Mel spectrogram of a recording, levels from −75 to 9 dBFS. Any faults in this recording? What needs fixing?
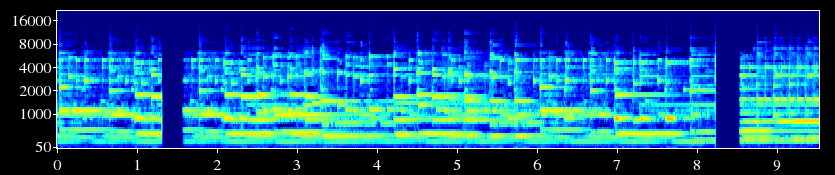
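Two stream reconnects break the audio. At 1.30 s the stream drops for about 0.24 s, then a fresh decoder resumes 0.88 s earlier, so material repeats until 2.42 s. At 8.23 s a 0.27 s silence is followed by a resume roughly a fifth of a second later, skipping material through 8.56 s. On a waveform each shows as a flat gap followed by a short muted or fading onset. A spectrogram shows a blank column and a discontinuity where the content jumps. Prevent this by buffering enough to ride out brief connection drops and resuming from the exact stream position.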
